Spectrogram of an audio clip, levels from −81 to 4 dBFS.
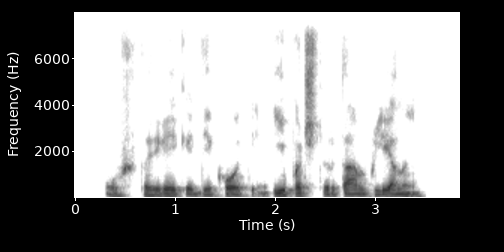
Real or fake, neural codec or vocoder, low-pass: fake; codec, 44.1 kHz, 7.8 kbps, DAC; 7.2 kHz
